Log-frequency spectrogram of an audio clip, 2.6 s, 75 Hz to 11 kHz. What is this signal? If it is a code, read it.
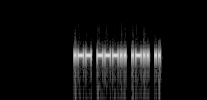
Morse code, heard as a keyed tone, about 46 wpm, 700 Hz. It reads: W8LI
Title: USA Call Signs - 4 Characters - 50wpm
